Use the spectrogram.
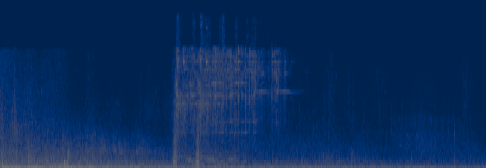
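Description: A Confringo spell blast in Hogwarts Legacy bursts out about a second in as a bright crackling explosion over a steady rumbling low boom, then its sharp top fades while the rumble lingers.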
